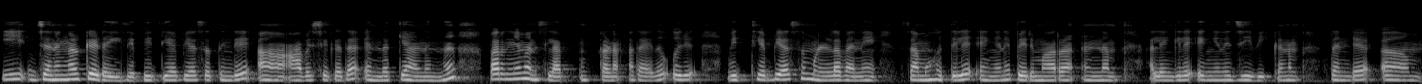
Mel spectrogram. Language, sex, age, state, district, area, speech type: Malayalam, female, 18-30, Kerala, Kasaragod, rural, spontaneous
